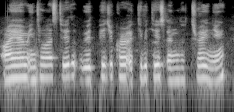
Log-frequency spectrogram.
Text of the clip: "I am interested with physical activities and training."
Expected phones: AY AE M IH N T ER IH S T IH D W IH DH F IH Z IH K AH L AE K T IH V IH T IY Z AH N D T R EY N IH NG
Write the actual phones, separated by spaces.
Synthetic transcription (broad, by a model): AY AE M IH N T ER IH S T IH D W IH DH P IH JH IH K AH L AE K T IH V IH T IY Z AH N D T R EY N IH NG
